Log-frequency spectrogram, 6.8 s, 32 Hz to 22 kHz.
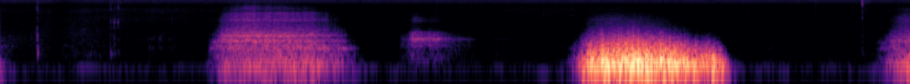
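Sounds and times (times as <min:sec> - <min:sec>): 
gentle blowing on the ear: 0:04.4 - 0:05.5.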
